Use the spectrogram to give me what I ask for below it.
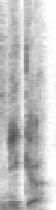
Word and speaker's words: Nika: So it's not Nakia, it's Nika.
